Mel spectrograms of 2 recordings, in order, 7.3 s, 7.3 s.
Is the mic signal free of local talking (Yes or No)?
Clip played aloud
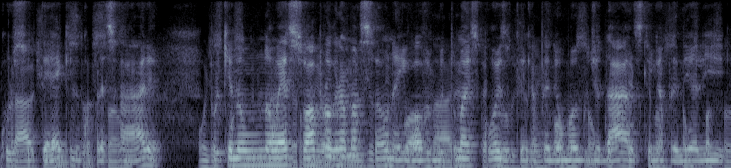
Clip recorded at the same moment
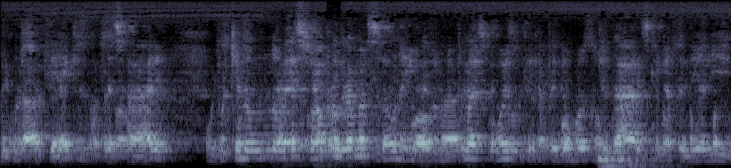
No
